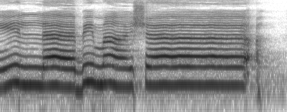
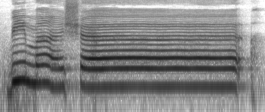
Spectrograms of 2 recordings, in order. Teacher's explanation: شاء کو کھینچا اور آ پہ جھٹکا دیا. ہم میں سے بہت سے لوگ آ پڑھتے ہی نہیں ہیں، بما شاء ختم، نو، شین کو باقاعدہ کھینچیں گے، بما شاء، پھر آخر میں کا جھٹکا دے کر پھر رک دیں گے.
